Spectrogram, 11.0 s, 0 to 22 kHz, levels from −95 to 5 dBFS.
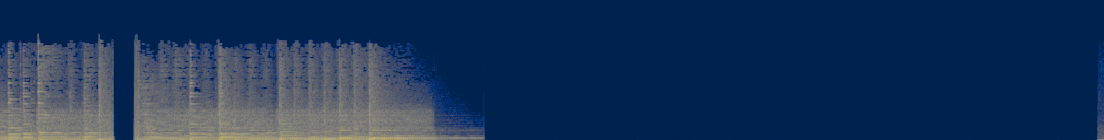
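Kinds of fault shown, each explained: Cable pulled and plugged in: a live lead is yanked out and reinserted, so a pop opens roughly 240 ms of near silence, then about 30 ms of 50 Hz mains buzz as only the tip touches, and a second pop brings the sound back, from 1.12 to 1.41 s. Unlike a plain dropout, the pops and the brief hum burst mark a physical contact.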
